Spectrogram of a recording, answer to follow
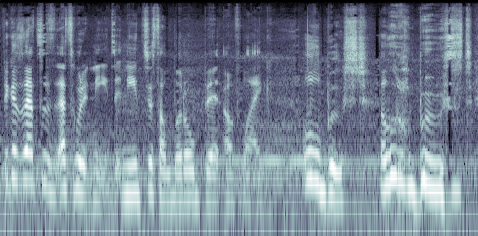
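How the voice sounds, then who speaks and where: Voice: medium pitch, animated, fairly quick, over music. A channel host talking casually and reflectively in a solo vlog, thinking aloud in a conversational way.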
